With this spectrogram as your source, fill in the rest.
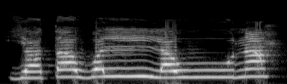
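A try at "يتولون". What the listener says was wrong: یتولون واو میں ہونٹ گول رہے ہیں. لیکن اتنا زور نہ دیا ہے, آرام سے.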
